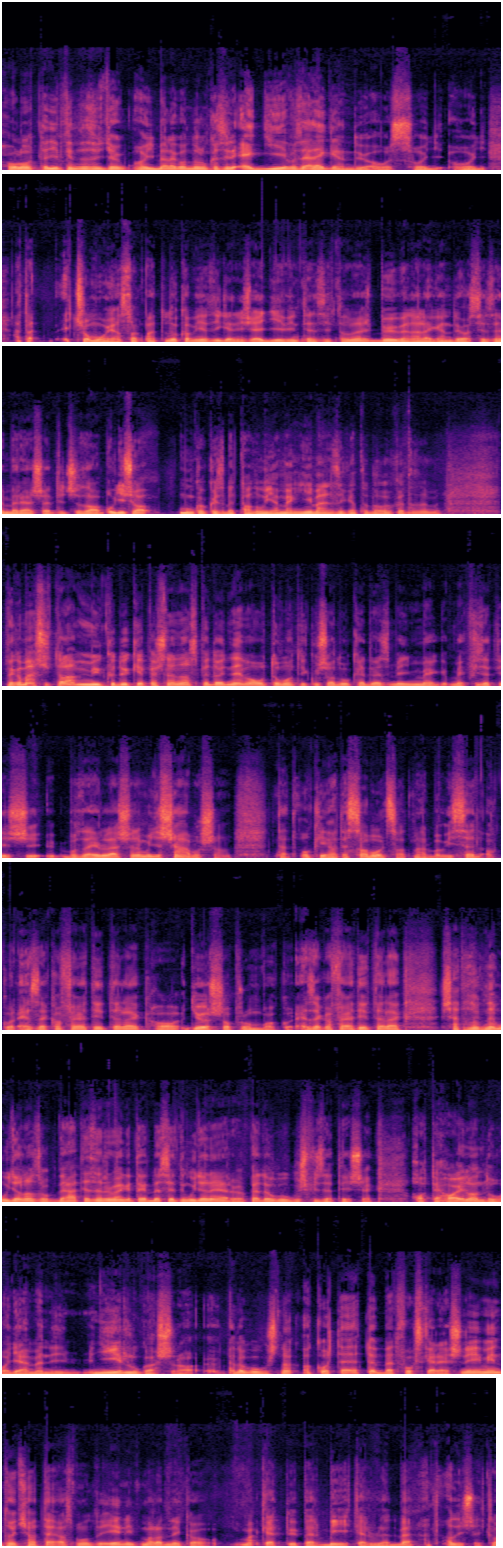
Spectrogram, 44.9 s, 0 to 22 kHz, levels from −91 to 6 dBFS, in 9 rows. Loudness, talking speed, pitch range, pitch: -19 LUFS, 170 wpm, 80-115 Hz, 100 Hz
